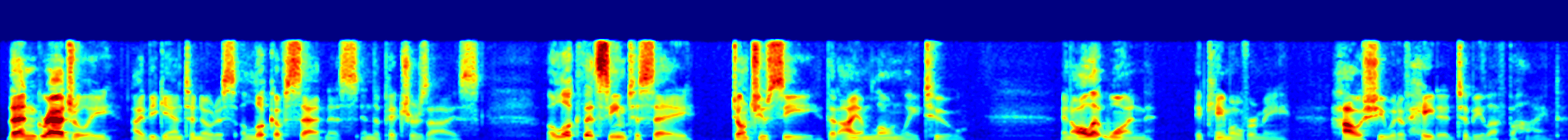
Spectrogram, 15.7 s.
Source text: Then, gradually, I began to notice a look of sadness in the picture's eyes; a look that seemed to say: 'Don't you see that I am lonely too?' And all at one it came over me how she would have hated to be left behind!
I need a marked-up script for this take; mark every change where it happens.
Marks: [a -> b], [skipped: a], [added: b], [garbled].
Then, gradually, I began to notice a look of sadness in the picture's eyes; a look that seemed to say: 'Don't you see that I am lonely too?' And all at one it came over me how she would have hated to be left behind!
